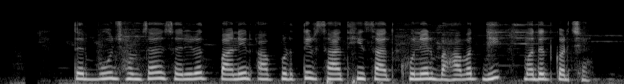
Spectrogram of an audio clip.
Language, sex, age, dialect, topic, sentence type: Magahi, female, 25-30, Northeastern/Surjapuri, agriculture, statement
